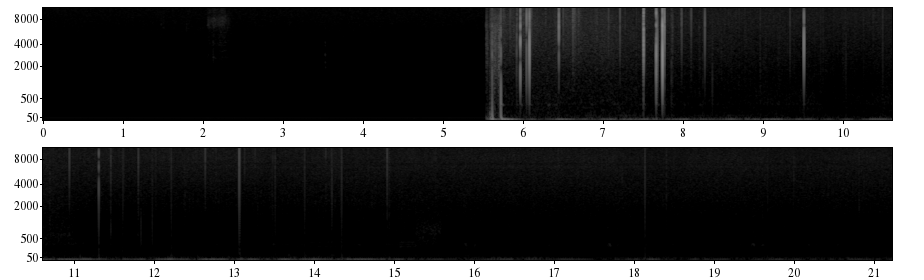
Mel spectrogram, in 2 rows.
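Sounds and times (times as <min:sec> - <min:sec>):
vinyl record noise: 0:05.6 - 0:21.2.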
